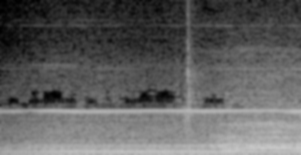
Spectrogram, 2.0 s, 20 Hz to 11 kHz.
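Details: Bridgeport 3-axis CNC mill running the part program again, with hold and restart demonstrated: a steady motor hum with a thin, constant high whine and no knocking or grinding. It runs smoothly.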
